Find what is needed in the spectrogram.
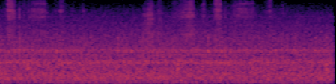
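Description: Near silence with faint, irregular scratchy rustles of yarn being drawn through stitches on a metal crochet hook.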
